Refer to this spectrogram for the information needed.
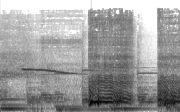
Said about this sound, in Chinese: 谁啦？ 啊，好吵哦！ 可恶啊！ 动物们都受不了河马大声的屁。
